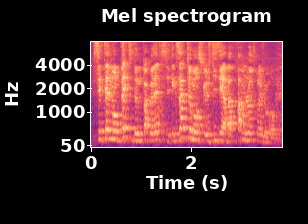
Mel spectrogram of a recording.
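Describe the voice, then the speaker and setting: A man's voice: high voice, expressive, fast. An ingratiating, flustered bourgeois husband in a stage comedy. His delivery swoops about, hesitant and repetitive, and it is heard from a distance in a very reverberant room with noise. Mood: eager to please. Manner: ingratiating, hesitant, repeats himself. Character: obsequious, flustered bourgeois husband hosting a dinner. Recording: echoey, distant, noisy hall recording.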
